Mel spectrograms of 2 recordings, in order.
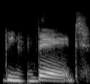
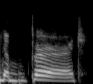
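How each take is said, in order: First: The vowel is the short 'e' sound. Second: The vowel is the long 'er' sound. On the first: The speaker calls it wrong. "not the bed" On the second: The speaker calls it right. "So I'm doing er. I'm saying the bird"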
